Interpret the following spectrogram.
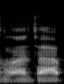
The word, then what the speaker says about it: Llontop: It is Llontop. I knew I was saying that shit right.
